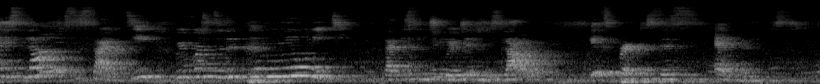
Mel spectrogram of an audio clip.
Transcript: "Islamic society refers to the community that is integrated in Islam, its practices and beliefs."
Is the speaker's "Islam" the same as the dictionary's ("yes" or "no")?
no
